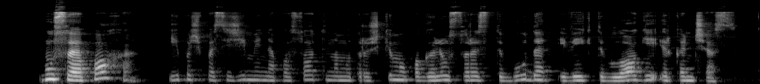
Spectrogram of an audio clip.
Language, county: Lithuanian, Vilnius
